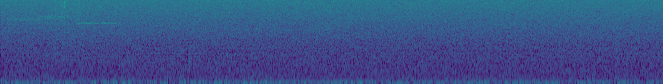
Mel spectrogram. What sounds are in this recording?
Black-throated Green Warbler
